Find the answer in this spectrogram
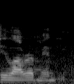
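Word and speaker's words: Illarramendi: They don't use the Y sound for the double L. So it's Ilara, which I had to, being Mexican speaking Spanish speaker, it's just weird for me to have to pronounce the double L's as an L sound, but that's what it is. It's Ilara Mendy.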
